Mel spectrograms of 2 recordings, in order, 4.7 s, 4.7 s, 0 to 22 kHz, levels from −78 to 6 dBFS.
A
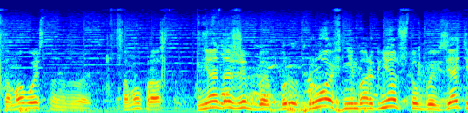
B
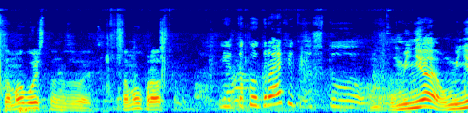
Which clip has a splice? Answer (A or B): A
